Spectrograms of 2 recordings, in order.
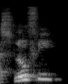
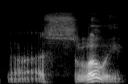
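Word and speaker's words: Sloughi: Isn't the Isn't the uh gh like a like tough? like he slies. Okay. Depend. Yeah. Can it can be that sound like in Lee. Yeah. GH makes several sounds.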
